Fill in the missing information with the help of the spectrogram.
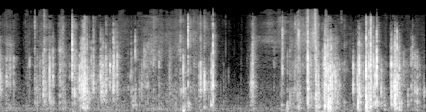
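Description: Fingertips lift and turn the wrinkled pages of a crumpled, thin paper magazine. Quiet, dry crinkling and rustling come in clusters of short, bright crackles, with a brief near-silent pause in the middle. Each crackle stops almost at once, leaving no ring.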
